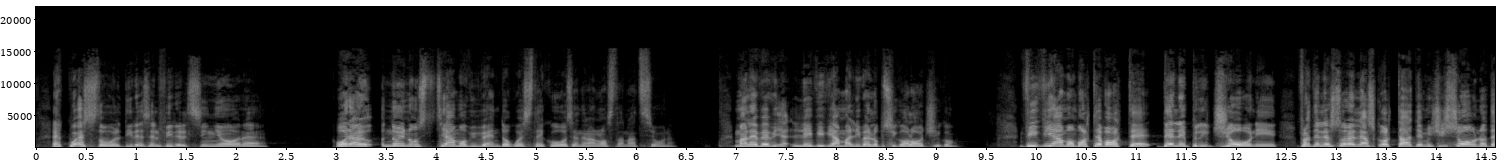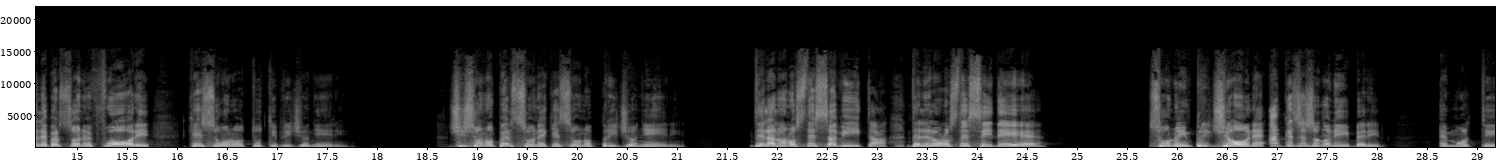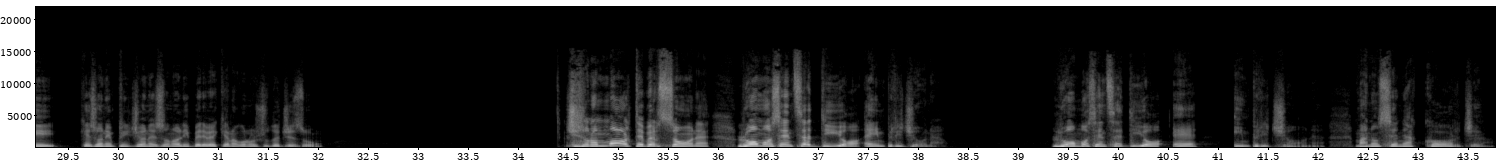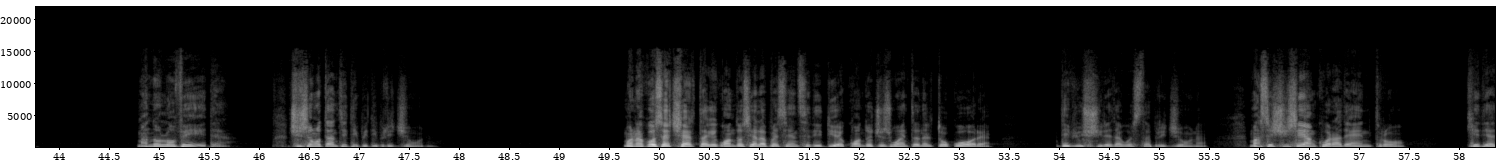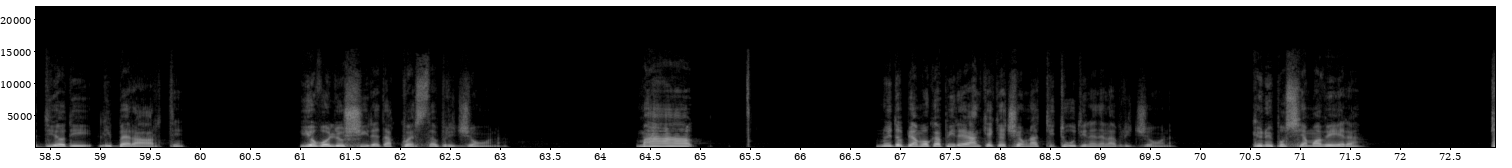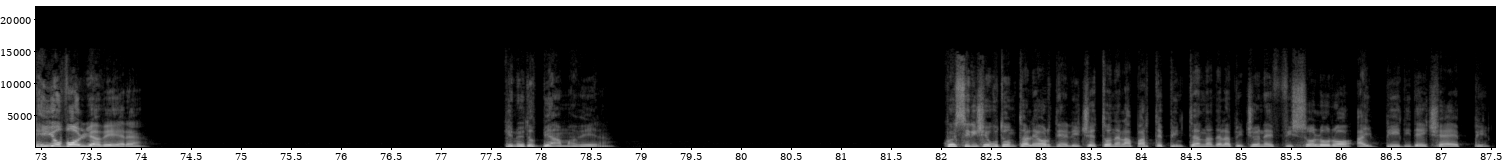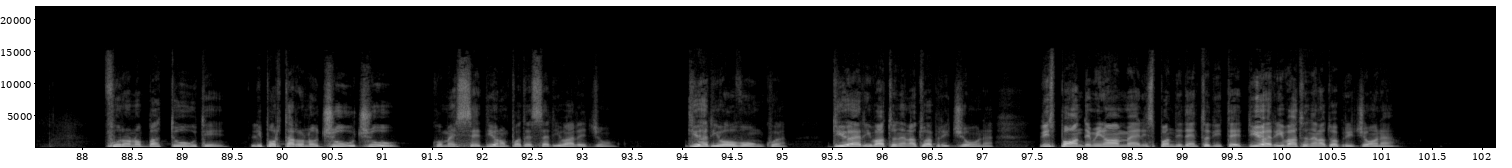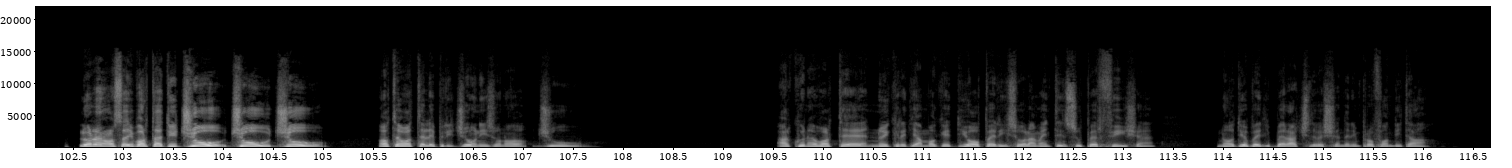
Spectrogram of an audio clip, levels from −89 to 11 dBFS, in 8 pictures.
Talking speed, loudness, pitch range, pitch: 130 wpm, -24 LUFS, 155-235 Hz, 190 Hz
